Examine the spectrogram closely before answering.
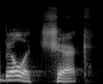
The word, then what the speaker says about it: Belichick: into his lap Bill Belichick chick its chick actually Jay chick it seems okay but that's the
